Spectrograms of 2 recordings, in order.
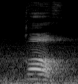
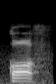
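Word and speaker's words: قاف: একটু খেয়াল করবেন ফারসিতে এই কফটা মূলত কিউর উচ্চারণ হয় কিউ কিউ এই ফারসিতে যে কফ এটা মূলত কিউর উচ্চারণ হবে কিউ ঠিক আছে কিউ নট কে কে এর উচ্চারণ হবে না কিউর উচ্চারণ হবে।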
